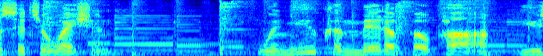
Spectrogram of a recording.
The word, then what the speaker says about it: faux pas: Note that even though it retains its French spelling and seems like a French word, we pronounce it in an anglicized way.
